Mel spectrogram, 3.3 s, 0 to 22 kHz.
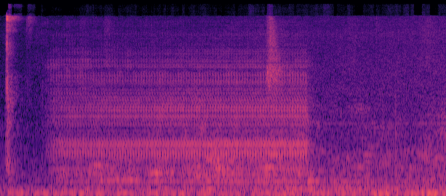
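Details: Suzuki GSR 150i fuel-injected motorcycle at ignition key-on: faint steady electric whir for about two seconds then stops, the fuel pump (with integrated injector) priming; normal, not a fault.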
